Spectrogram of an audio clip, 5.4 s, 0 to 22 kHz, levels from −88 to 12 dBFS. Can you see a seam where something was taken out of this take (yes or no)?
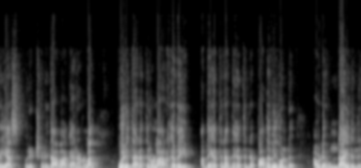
no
